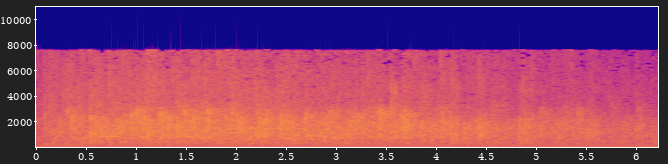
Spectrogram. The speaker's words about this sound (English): So please give her some applause.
